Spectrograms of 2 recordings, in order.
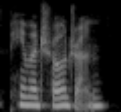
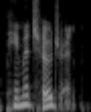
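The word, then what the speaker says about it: Pema Chödrön: When Things Fall Apart by Pema Chodron. I am probably not saying that right. – That is right. I think it's Pema Chodron. – Oh, Pema Chodron.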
